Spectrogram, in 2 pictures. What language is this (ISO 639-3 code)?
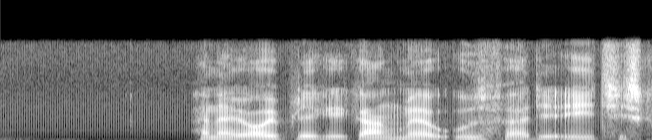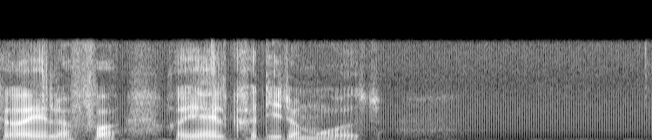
dan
